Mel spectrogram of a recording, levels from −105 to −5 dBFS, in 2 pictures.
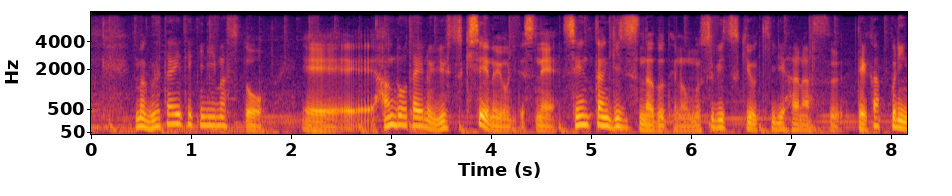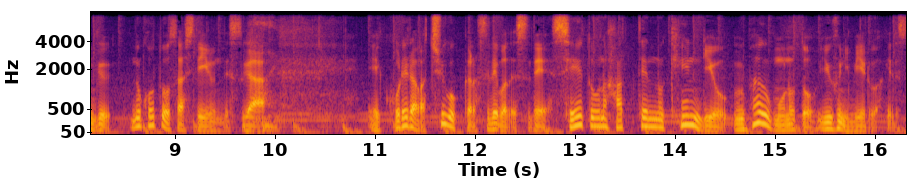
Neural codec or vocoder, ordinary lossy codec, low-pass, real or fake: none; none; 7.2 kHz; real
